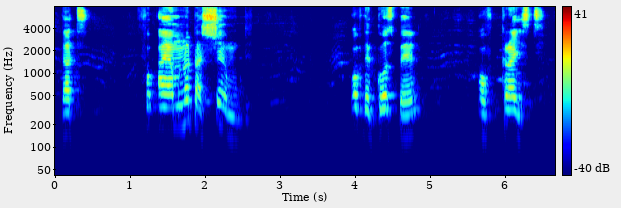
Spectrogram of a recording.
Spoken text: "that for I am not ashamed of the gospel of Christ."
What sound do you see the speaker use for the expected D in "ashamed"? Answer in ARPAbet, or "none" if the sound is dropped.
D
